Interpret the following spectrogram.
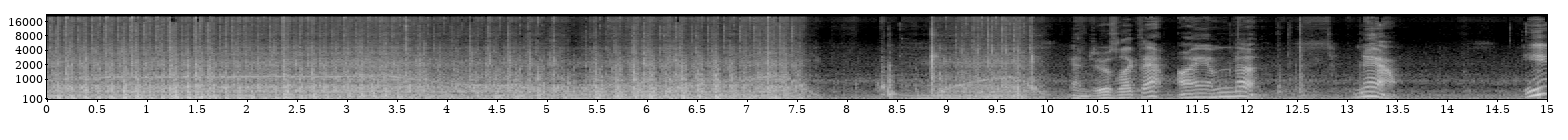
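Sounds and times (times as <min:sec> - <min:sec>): sewing machine stitching: 0:00.0 - 0:07.8, 0:08.6 - 0:10.0.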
